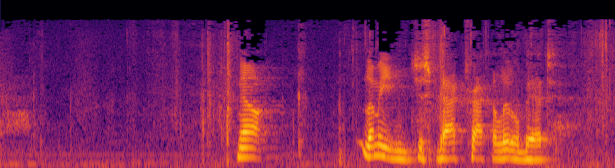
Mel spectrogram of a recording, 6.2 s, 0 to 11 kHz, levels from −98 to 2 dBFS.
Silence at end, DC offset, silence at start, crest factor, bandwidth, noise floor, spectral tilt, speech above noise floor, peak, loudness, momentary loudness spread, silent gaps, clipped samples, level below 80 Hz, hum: 0 s; under 0.1%; 0 s; 22 dB; 8 kHz; -46 dBFS; -6.5 dB/octave; 29 dB; 0 dBFS; -19 LUFS; 22 LU; none; under 0.1%; -48 dBFS; none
